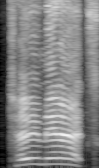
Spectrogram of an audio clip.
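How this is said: It is said in a non-American accent.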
